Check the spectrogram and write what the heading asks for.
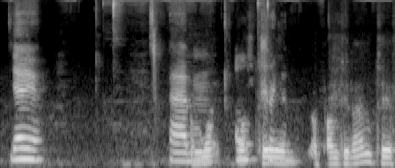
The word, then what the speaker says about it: Ponteland: Is it Ponteland or Ponteland? Ponteland. Yes. Ponteland.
